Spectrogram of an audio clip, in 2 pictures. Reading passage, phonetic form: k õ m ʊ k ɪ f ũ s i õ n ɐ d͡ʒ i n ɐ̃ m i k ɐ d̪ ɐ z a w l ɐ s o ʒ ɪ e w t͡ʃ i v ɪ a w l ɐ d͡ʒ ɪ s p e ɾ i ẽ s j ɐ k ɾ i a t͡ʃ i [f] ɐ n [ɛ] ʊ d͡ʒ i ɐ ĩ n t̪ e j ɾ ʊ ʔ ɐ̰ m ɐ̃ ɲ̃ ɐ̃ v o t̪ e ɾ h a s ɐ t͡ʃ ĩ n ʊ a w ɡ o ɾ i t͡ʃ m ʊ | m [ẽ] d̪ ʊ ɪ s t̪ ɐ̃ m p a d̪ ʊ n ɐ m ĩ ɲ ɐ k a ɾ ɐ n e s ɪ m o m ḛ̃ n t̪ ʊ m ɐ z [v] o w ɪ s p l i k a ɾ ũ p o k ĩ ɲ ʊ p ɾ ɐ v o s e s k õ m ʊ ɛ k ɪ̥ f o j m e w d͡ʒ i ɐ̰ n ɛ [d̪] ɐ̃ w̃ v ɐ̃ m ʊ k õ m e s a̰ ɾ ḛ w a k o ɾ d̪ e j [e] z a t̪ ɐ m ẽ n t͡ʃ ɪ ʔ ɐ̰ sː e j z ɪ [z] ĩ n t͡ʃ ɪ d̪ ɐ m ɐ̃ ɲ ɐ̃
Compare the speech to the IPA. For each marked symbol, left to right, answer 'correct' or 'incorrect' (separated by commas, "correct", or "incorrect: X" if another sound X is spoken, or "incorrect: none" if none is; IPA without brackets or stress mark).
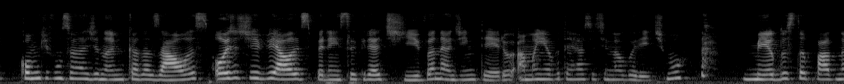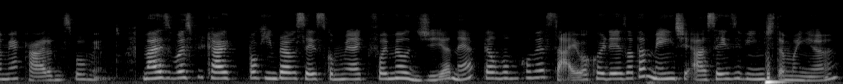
incorrect: v, correct, incorrect: e, correct, incorrect: t̪, correct, incorrect: v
